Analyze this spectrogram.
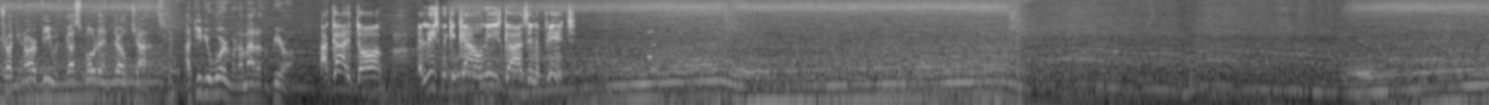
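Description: A car engine accelerates through the gears.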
